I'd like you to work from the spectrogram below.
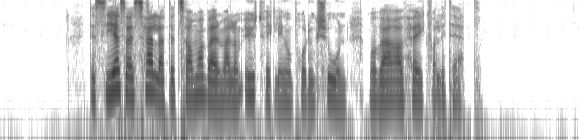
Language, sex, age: Norwegian, female, 20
